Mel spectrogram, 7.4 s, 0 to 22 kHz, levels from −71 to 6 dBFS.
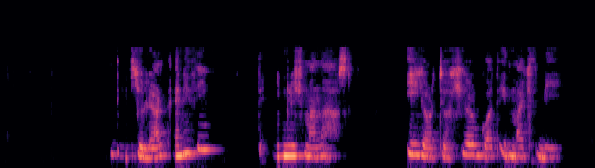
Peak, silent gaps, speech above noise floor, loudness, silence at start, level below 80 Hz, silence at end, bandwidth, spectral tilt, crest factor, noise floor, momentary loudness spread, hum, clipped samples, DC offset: -8 dBFS; none; 54 dB; -23 LUFS; 1.4 s; -64 dBFS; 0.5 s; 8 kHz; -4.5 dB/octave; 18 dB; -77 dBFS; 20 LU; none; under 0.1%; under 0.1%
